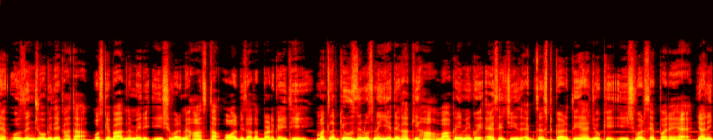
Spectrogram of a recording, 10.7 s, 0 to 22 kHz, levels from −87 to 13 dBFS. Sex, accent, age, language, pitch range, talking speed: male, native, 20-39, Hindi, 110-140 Hz, 235 wpm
